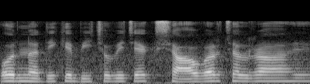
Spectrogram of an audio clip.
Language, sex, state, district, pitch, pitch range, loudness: Hindi, male, Bihar, Lakhisarai, 150 Hz, 140-150 Hz, -17 LUFS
